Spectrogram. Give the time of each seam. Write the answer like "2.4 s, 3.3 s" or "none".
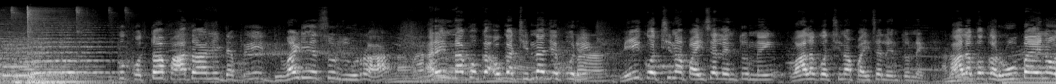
1.1 s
